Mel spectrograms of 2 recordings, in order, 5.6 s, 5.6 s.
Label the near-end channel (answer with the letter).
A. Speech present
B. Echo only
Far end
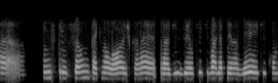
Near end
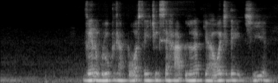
A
